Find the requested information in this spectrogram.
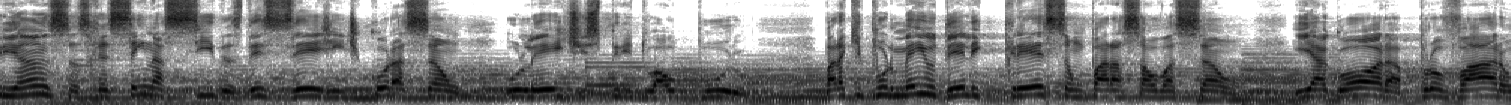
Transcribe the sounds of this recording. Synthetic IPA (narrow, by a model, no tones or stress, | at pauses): ɾiɐ̃sɐshesẽj̃nasid̪ɐzd̪ezeʒẽj̃d͡ʒɪkoɾasɐ̃w̃ | ʊlejt͡ʃɪːspiɾit̪uawpuɾʊ | paɾɐkɪpoɾmejʊd̪elɪkɾesɐ̃w̃paɾɐaːsawvasɐ̃w̃ | ɪaɡɔɾɐpɾovaɾɐ̃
